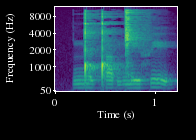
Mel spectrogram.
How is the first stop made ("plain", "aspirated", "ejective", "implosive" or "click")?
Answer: click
